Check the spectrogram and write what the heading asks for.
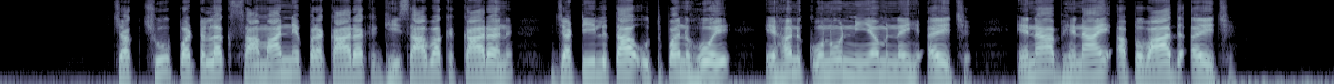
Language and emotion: Maithili, neutral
